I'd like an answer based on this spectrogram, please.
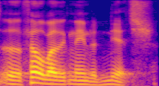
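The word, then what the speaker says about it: Nietzsche: fellow by the named a niche I think is name is pronounced it's Nei TZ s h e he's a philos philosopher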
